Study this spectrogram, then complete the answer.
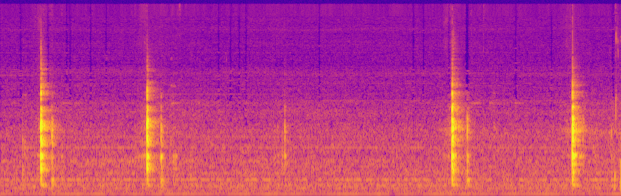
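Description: A Shun Sora chef's knife slices cleanly through food on a board, producing four crisp, distinct cutting taps spaced a second or more apart, plus one fainter tick, in an otherwise quiet room.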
